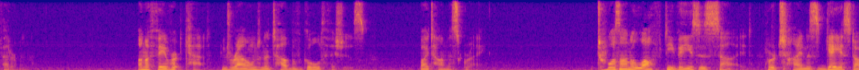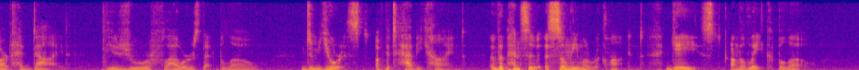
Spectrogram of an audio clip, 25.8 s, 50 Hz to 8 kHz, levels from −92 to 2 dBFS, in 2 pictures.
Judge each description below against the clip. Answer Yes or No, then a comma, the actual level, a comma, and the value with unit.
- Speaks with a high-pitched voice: No, low, 120 Hz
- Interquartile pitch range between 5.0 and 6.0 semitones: Yes, average, 5.3 semitones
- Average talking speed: No, slow, 100 wpm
